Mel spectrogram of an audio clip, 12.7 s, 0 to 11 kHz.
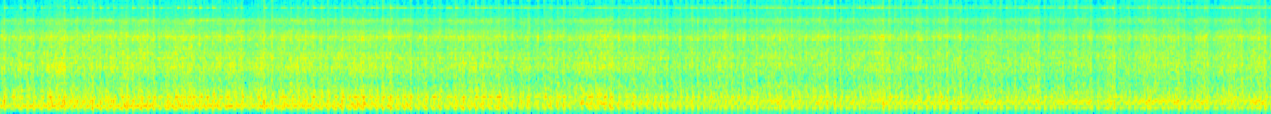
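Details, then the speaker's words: Stihl MS230 chainsaw that bogs at full revs and stalls when set down: rasping two-stroke idle, low and uneven, about three stumbling pulses a second; rough, too-slow idle, owner suspects carburettor fuel mixture setting. "it's sounding rough it's it's idling too slow over it's just not sounding right at all"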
